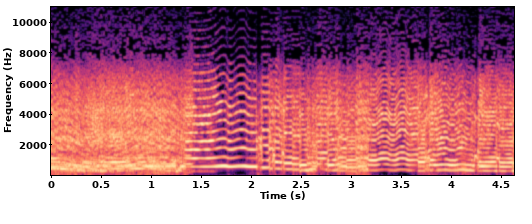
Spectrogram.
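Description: An electric guitar run through an Axe-FX preset with flanger and stereo chorus plays distorted notes and chords, the sweeping swirl audible on sustained tones, loud and upfront.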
